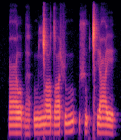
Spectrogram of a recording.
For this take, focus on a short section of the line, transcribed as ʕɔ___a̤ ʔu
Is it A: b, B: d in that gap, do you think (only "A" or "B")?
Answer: A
